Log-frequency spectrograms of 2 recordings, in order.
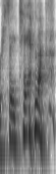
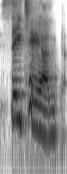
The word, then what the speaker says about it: seitan: What do you think of Satan or Satana? Not the Satan. – Not that. What do you think? Seitan. Is that how you pronounce it? – Yeah, seitan.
